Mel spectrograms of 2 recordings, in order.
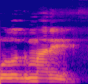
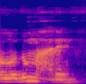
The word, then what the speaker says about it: Olodumare: Que o nome dele, para quem cultua orixá, o nome de Deus seria Olodumare. Ou Olodumare. Depende as pessoas costumam pronunciar das duas formas, assim. Eu falo Olodumare.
